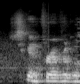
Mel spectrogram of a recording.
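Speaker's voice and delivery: normal talking voice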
